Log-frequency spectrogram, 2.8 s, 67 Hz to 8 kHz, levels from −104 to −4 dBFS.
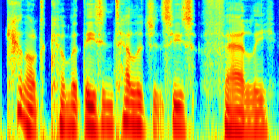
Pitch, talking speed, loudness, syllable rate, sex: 105 Hz, 150 wpm, -17 LUFS, 5.3 syllables/s, male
